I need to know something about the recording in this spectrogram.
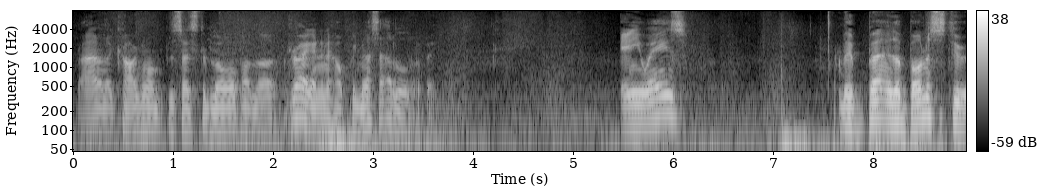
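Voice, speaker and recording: A man with a medium-pitched voice commentates on a video game in a casual, unscripted way. He rambles as he thinks aloud, letting some phrases trail off before picking up again. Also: a bit bright. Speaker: gameplay commentator.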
